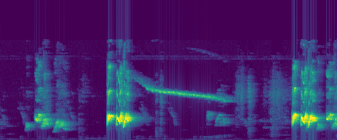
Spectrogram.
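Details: Vietnamese red-whiskered bulbul, kept in a cage and stirred by played sounds of hatched chicks, delivers quick chirpy warbled bursts. A thin, high, slowly falling whistle runs between them.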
